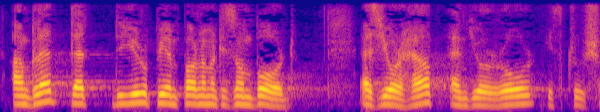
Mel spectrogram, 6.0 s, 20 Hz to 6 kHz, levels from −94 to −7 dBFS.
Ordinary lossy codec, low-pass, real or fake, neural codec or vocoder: none; 5.4 kHz; real; none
